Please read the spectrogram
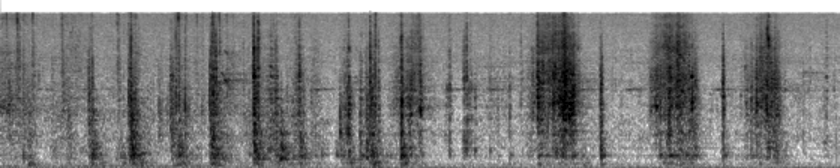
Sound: sifter lid scraping; sifter thuds

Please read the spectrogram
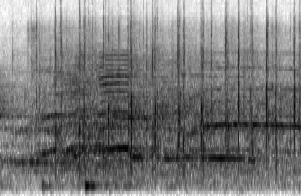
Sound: audience cheering

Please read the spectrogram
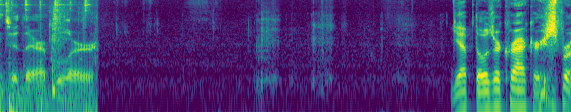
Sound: indifferent eating noises

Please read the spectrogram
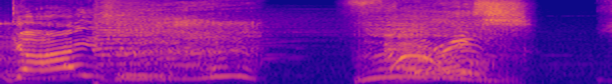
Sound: gasps

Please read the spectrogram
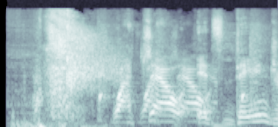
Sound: slashing

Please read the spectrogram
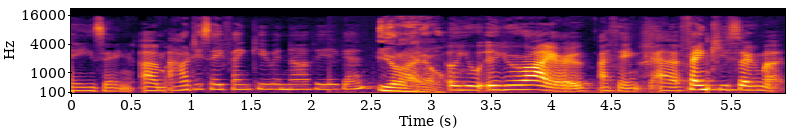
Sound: Speaks Navi

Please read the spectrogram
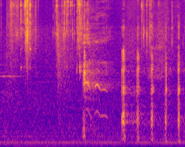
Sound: laughing in Spanish

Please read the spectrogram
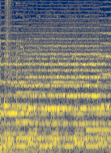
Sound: none

